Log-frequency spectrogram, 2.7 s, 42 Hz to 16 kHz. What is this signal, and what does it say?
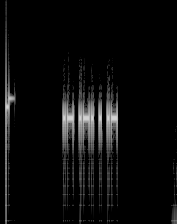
Morse code, heard as a keyed tone, about 40 wpm, 700 Hz. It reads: AREA
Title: Sentences from Top 1000 Words - Review Part 2 - New Word Drill - 40wpm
